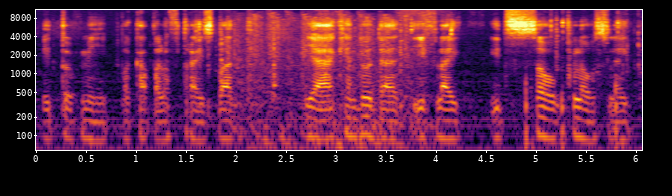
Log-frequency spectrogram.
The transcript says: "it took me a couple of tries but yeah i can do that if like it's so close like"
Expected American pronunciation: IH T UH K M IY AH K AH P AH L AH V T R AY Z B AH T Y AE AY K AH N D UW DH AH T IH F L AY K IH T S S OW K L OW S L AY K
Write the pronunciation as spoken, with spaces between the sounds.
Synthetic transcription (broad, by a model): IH T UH K M IY AH K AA P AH L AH F T R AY S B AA T Y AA AY K AH N D UW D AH T IH F L AY K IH T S S OW K L OW S L AY K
